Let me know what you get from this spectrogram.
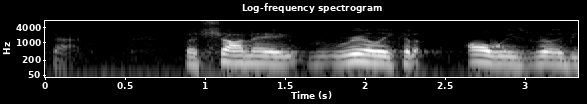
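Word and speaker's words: שָׁנָה: the hebrew word is uh shawnee i think it's pretty i'm probably not pronouncing that completely right but it's like sean nay and it's always translated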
